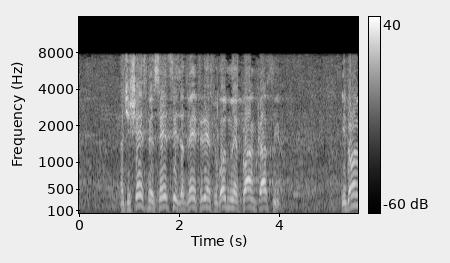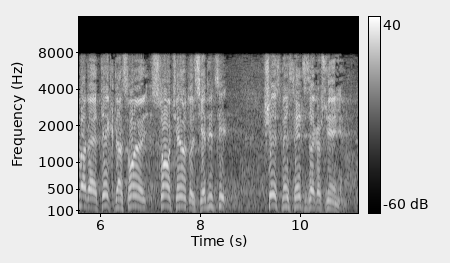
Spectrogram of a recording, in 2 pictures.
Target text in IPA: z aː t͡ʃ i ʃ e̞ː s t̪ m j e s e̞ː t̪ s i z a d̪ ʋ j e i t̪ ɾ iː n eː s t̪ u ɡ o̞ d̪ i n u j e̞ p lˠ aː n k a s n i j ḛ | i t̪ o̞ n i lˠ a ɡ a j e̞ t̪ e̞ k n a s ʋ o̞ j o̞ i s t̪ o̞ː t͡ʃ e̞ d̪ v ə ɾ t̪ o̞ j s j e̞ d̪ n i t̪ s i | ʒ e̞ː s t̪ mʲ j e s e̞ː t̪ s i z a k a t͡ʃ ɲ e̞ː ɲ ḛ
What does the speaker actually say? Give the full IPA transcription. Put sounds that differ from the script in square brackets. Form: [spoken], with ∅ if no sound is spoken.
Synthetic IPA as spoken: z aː t͡ʃ i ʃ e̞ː s t̪ m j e s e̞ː t̪ s i z a d̪ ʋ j e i t̪ ɾ iː n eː s t̪ u ɡ o̞ d̪ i n u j e̞ p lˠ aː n k a s n i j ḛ | i [d̪] o̞ n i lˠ a ɡ a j e̞ t̪ e̞ k n a s ʋ o̞ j o̞ [j] s t̪ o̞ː t͡ʃ e̞ [t̪] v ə ɾ t̪ o̞ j s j e̞ d̪ n i t̪ s i | [ʃ] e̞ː s t̪ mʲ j e s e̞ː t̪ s i z a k a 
